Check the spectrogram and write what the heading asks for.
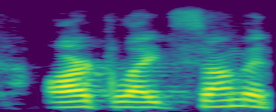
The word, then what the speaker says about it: ArchLIGHT Summit: ArchLIGHT Summit is how we pronounce it, I'm told.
